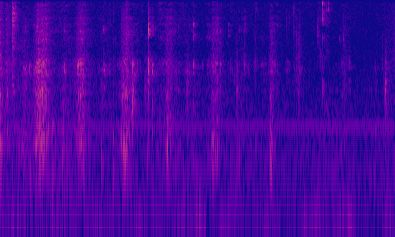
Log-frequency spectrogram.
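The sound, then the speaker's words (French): Crisp, vinegar-seasoned ripple potato chips crunch during a taste test, with many sharp, irregular bites and chews sounding close and clear, with no talk over them. “Moi, c'est trois chips. Je goûte trois chips.”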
